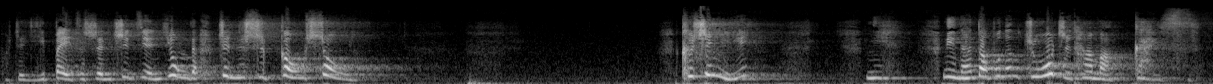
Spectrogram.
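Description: A woman voicing a gruff old grandfather. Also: fairly high pitch, expressive, takes it slowly, long pauses, exaggerated voice. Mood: angry. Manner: gruff, scolding, then gently soothing. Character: grumpy old grandfather, quick-tempered. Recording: echoey room with long reverb.

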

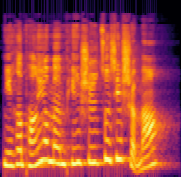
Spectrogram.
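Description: A woman's voice: very high voice, animated, brisk, a bit bright, voice pushed up. A woman reading as an earnest young girl. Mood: curious. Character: earnest young girl, impulsive but sincere.

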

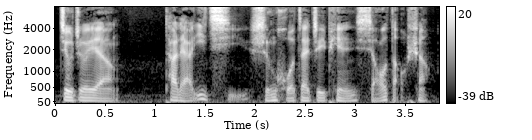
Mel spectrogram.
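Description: A narrator reading a children's storybook with a gentle, expressive delivery. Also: low voice, normal speed.

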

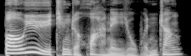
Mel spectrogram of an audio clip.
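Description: A man narrating a classic novel as an audiobook, in a measured storytelling manner. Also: medium pitch, wildly swooping pitch, warm tone, no echo, lo-fi sound.

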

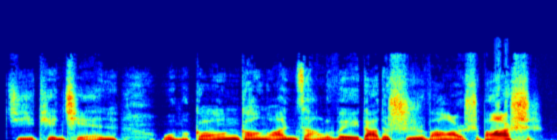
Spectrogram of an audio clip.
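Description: A woman voicing a gloomy, self-important male crow who calls himself a sage, speaking slowly and solemnly. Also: deep voice, no echo, clean studio sound, pitched below the performer's own voice. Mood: mournful. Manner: solemn, slow and mournful.

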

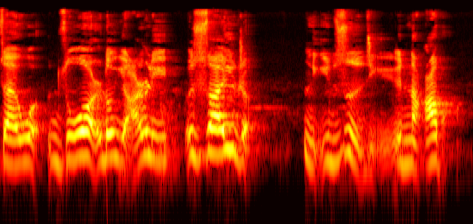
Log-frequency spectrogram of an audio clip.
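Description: A woman's voice: on the high side, animated, slow, slightly rough, exaggerated voice. A woman voicing a greedy, cowardly male pig monk who whines and blusters in a storybook tale. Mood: pleading. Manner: whiny, blustering.

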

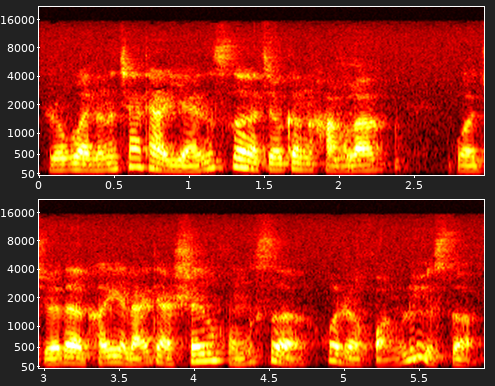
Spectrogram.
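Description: A man's voice: mid-range voice, animated, normal speed, warm tone, a little hiss or hum, close to an everyday voice. A man voicing a cheerful little male snowman while reading a bedtime story aloud, in a slightly raised storytelling tone. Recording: roomy echo.

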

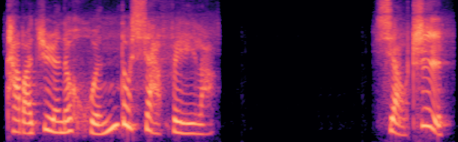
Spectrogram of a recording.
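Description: A woman reading a children's story aloud with lively, expressive narration. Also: on the high side, normal speed.

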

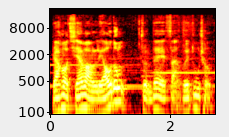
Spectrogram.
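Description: A man's voice: on the low side, normal speed, over music. A man reading a classical history text aloud, stopping now and then to ask questions and add his own comments.

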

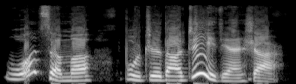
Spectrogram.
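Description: A woman voicing a gruff, proud male palace beast with a dragon's body and bull horns, blunt and scoffing, in a storybook reading. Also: medium pitch, very animated, a little slow, dry recording, studio quality, voice pushed down. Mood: puzzled.

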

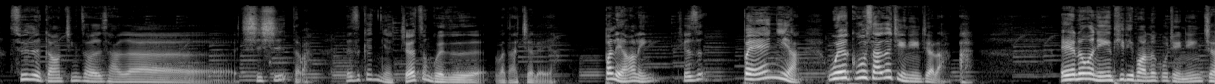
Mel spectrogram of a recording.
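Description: A man with a Shanghainese accent delivering exclamatory, mocking, slangy comic news commentary as a show host. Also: mid-range voice.

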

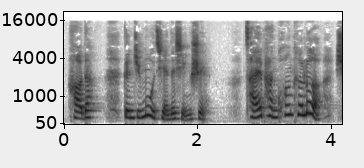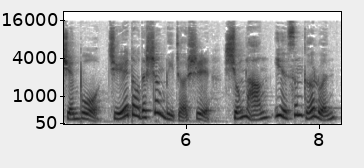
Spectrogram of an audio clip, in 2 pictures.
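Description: A woman reading a children's story aloud in a gentle, expressive storytelling manner. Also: a little high, unhurried, breathy edge.

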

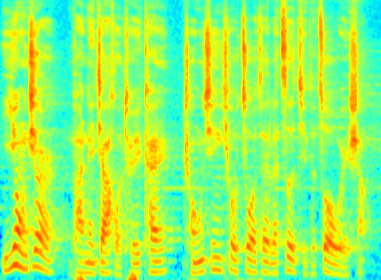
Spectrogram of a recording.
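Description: A man narrating a fairy tale in a lively, expressive storybook reading. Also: mid-range voice, fast.

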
